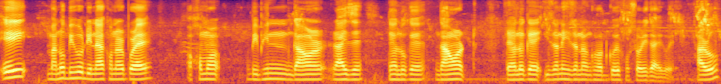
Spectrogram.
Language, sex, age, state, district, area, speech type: Assamese, male, 18-30, Assam, Charaideo, urban, spontaneous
